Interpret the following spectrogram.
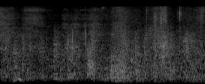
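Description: Faint rustling and small irregular knocks of people moving about and handling things, with no clear single source.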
